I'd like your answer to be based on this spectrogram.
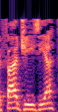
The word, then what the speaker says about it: Fargesia: Better spell that. – F-A-R-G-E-S-I-A. – Oh, as it says, Yeah, more or less as it's pronounced. Yes. Yeah, so Fargesia.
